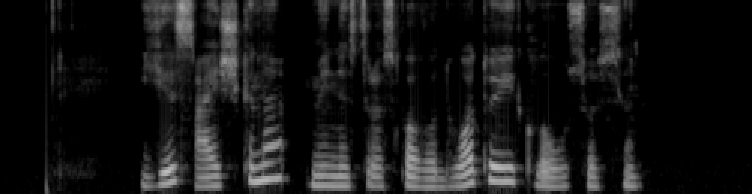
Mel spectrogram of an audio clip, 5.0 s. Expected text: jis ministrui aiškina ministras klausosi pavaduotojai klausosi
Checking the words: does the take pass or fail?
fail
